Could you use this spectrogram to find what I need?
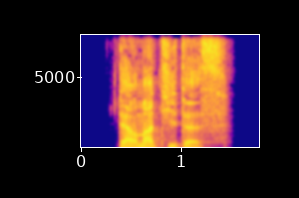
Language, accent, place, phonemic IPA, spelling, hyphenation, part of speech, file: German, Germany, Berlin, /dɛʁmaˈtiːtɪs/, Dermatitis, Der‧ma‧ti‧tis, noun, De-Dermatitis.ogg
- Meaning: dermatitis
